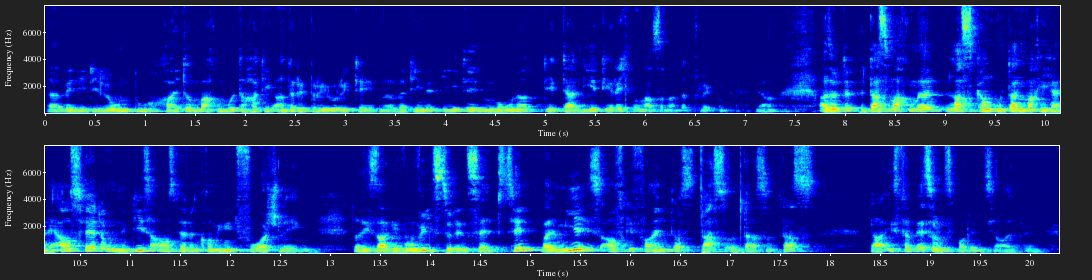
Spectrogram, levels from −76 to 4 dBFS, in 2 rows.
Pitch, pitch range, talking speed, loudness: 125 Hz, 115-140 Hz, 185 wpm, -26 LUFS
